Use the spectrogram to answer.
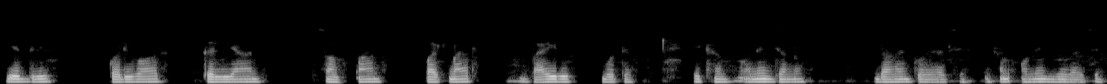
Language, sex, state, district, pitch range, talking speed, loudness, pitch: Bengali, male, West Bengal, Jhargram, 120-130 Hz, 90 wpm, -23 LUFS, 125 Hz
